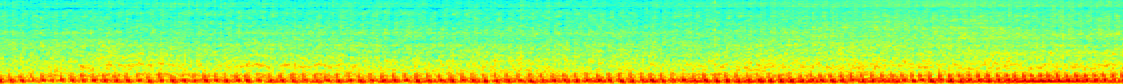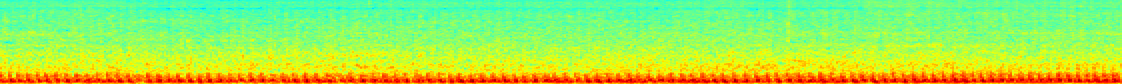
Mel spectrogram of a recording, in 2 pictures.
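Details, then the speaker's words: Riding mower: uneven, lumpy putter at about four beats a second with gaps in firing, sounding barely on one cylinder; misfire, cause unconfirmed. "Oh, he sounds like he's running on one cylinder. Oh, barely on one cylinder."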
